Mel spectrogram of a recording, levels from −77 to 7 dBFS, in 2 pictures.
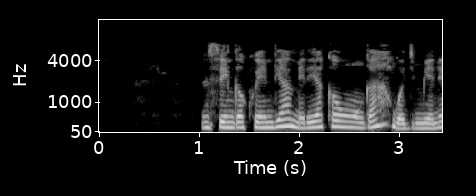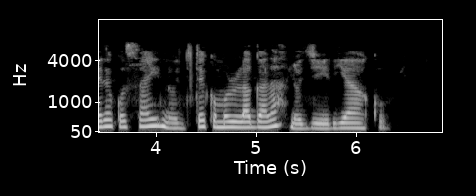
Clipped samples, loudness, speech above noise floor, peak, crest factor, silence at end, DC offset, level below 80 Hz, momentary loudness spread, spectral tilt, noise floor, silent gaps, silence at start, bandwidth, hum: under 0.1%; -16 LUFS; 51 dB; 0 dBFS; 16 dB; 0.55 s; under 0.1%; -60 dBFS; 8 LU; -6.5 dB/octave; -66 dBFS; none; 1 s; 7.6 kHz; none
